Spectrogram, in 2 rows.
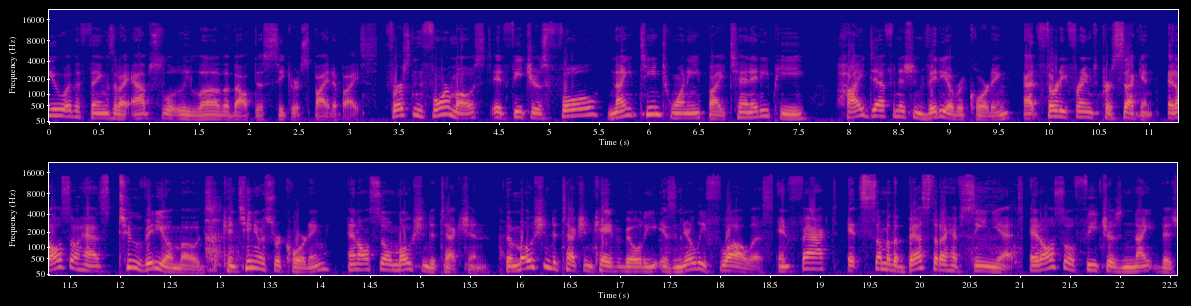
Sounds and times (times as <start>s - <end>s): Speech: 0.0s - 22.5s.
